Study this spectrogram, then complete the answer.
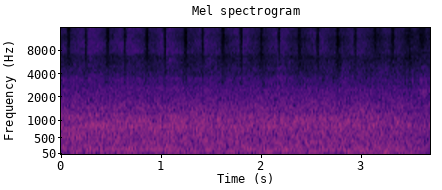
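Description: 600-grit sandpaper is rubbed by hand across a car body panel on a 1970 Chevelle, producing a steady, close, continuous gritty rasp of rhythmic strokes, with no talking.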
